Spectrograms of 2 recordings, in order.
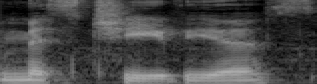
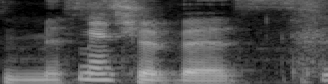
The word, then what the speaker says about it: mischievous: sometimes I might often I like mischievious it's mischievous yep crazy oh yeah there's no extra like syllable in there I don't like that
